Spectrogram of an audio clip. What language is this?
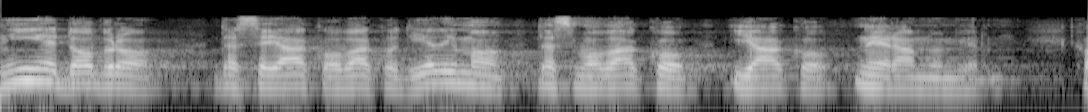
Croatian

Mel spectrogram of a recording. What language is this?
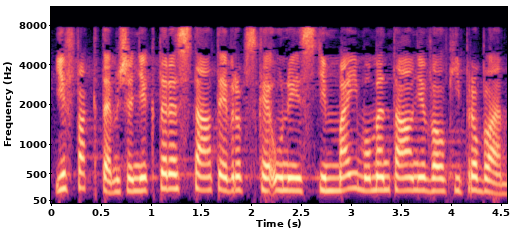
Czech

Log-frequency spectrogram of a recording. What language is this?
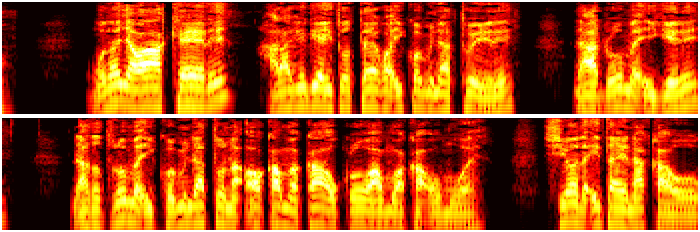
Kikuyu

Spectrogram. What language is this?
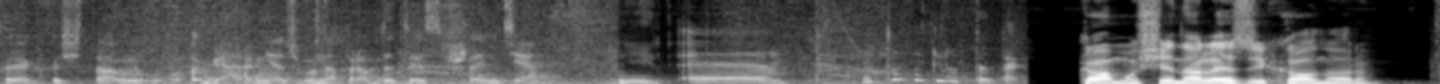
Polish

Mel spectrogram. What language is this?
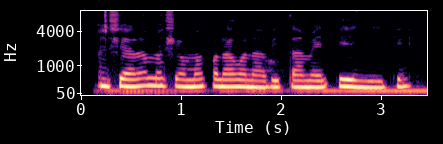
Kikuyu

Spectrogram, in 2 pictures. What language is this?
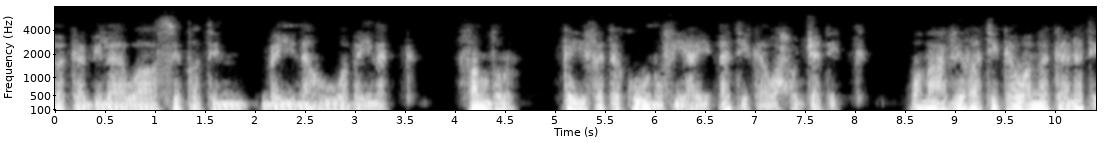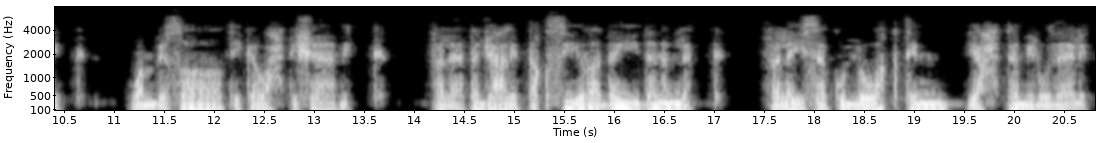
Arabic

